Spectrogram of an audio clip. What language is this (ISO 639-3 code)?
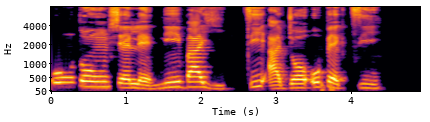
yor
